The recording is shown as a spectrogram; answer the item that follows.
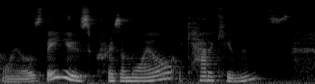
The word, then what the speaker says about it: catechumens: they use chrism oil catechumens much like the word catechism if you want to think about how to pronounce that and spell it catechumens oil and oil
